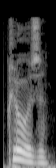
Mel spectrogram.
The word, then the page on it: clos: francais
